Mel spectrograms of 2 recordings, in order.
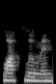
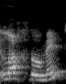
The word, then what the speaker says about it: Loch Lomond: we've all heard like loch lumen just one of the famous and i probably just killed that pronunciation but what are some of the like the scottish ones that we might know well so obviously loch lomond it's based on a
